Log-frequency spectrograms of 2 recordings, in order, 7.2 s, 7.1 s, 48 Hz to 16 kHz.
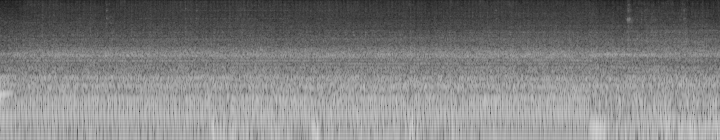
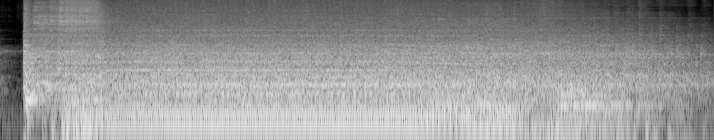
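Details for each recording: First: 2006 John Deere X320 riding mower (1,500 hours), after carburetor solenoid replacement, on a test drive: the single-cylinder engine runs smoothly through the full throttle range with even firing and no surging or misses. Normal running. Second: 2006 John Deere X320 riding mower, about 1500 hours, bought not running: catches and idles steadily a few seconds, then sags and dies. Owner suspects an electrical fault, likely the electronic control module under the dash. Engine stalls after starting.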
